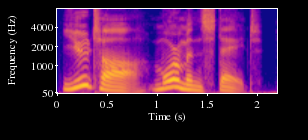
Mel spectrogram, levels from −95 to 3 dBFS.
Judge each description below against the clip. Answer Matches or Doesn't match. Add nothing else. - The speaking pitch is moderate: Matches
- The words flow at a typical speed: Doesn't match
